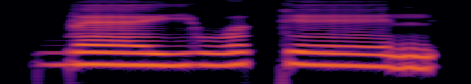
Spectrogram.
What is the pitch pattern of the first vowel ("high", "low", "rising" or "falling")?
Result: low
